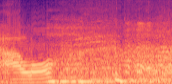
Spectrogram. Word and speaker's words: Allah: saya orang Sunda bacanya Allah ya Al Allah itu bukan dia lam ketemu lam Allah harus disambung bukan mati deh Allah Ya, secara huruf alif lam lam ha secara huruf empat ya, tapi ternyata lebih.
